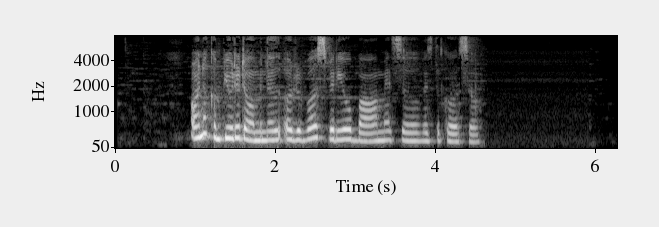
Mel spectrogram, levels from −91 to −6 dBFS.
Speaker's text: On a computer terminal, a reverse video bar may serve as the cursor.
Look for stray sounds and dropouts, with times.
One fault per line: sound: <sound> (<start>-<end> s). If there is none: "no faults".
no faults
